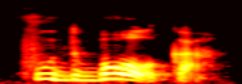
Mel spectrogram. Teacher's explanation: Voiceless t is pronounced as d, as a voiced d sound. Футболка. because it is followed by the consonant b.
